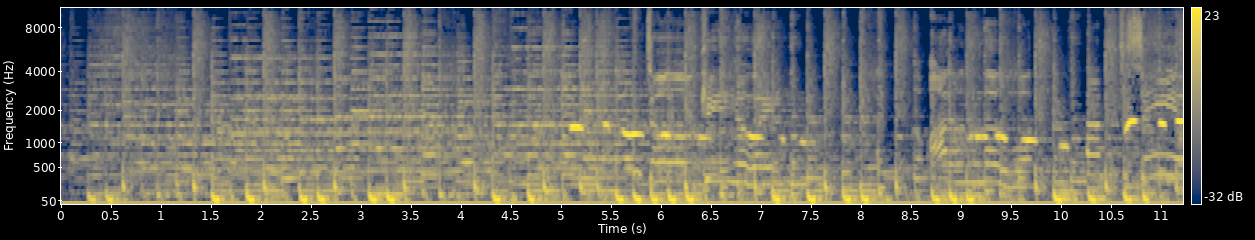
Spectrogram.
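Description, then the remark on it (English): A person whistles a melodic tune over a loud, busy musical backing with steady drums and bass. The whistled line weaves in and out of the dense accompaniment, and no one speaks. “Yes, that was me whistling.”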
